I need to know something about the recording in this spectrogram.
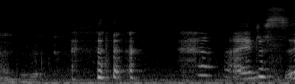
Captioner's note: laughs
